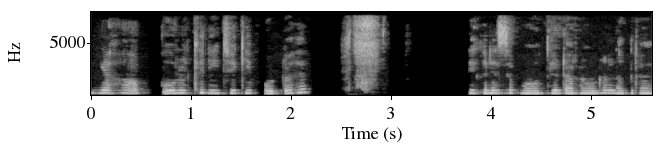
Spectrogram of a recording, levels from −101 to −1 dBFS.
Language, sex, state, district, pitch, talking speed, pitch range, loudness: Hindi, male, Chhattisgarh, Bastar, 245 Hz, 160 wpm, 230-250 Hz, -30 LUFS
